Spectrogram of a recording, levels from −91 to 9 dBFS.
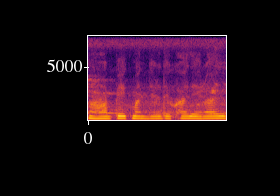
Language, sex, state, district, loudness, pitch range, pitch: Hindi, female, Bihar, Gaya, -15 LUFS, 195-210 Hz, 200 Hz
